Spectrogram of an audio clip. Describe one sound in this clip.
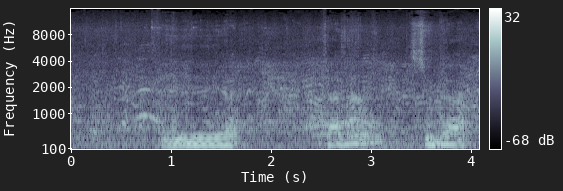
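A young man sings a sustained note into a microphone.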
